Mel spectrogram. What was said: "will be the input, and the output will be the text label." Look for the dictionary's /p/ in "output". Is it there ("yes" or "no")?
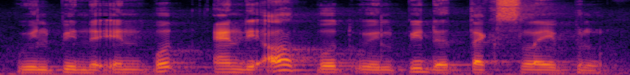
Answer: yes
